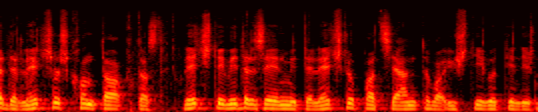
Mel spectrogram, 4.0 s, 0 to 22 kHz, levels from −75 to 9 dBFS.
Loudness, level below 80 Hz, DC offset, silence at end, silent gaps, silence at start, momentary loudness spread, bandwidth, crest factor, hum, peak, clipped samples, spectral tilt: -26 LUFS; -58 dBFS; under 0.1%; 0 s; none; 0 s; 4 LU; 16.5 kHz; 14 dB; none; -10 dBFS; under 0.1%; -5.5 dB/octave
